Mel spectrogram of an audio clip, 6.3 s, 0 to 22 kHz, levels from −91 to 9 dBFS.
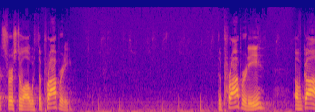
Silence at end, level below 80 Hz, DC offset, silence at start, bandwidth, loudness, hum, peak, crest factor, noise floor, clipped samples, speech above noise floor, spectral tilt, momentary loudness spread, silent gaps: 0 s; -46 dBFS; under 0.1%; 0 s; 17 kHz; -16 LUFS; none; -2 dBFS; 16 dB; -43 dBFS; under 0.1%; 27 dB; -5 dB/octave; 15 LU; none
